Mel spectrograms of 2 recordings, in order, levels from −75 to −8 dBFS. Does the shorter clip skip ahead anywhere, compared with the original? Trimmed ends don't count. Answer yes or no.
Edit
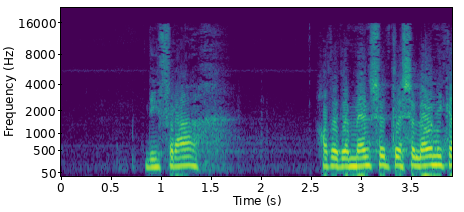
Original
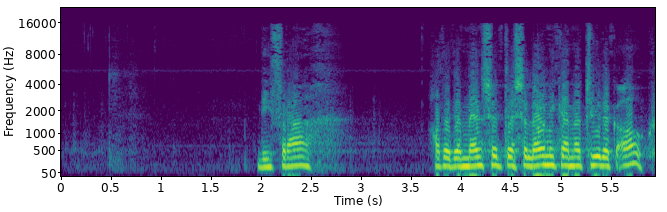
no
